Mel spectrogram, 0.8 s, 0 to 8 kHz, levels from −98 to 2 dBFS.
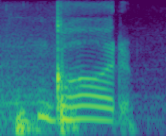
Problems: background sounds at intervals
